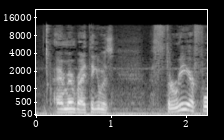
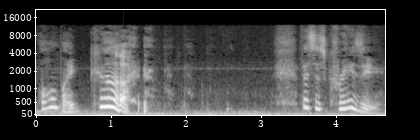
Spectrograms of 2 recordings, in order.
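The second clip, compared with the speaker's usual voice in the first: high, drawn-out "Oh my God"; amazed gasp; 11 semitones higher than usual. Retold or imitated. Shopper seeing giant Halloween decorations at Home Depot, high and amazed. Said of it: "I'm like".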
